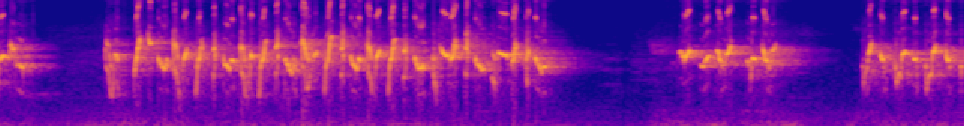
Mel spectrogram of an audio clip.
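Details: Lure song of a sooty-headed bulbul meant to prompt other bulbuls to answer: a long, fast, warbling stream of bubbly whistled notes lasting about three seconds, followed by two shorter bright phrases after quiet gaps.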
